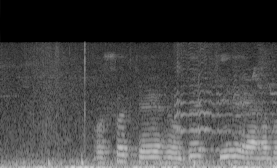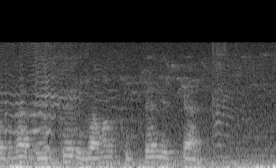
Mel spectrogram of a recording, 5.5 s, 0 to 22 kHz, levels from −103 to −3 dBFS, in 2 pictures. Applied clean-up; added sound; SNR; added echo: none; Insect; -4 dB; reverberation time 0.5 s.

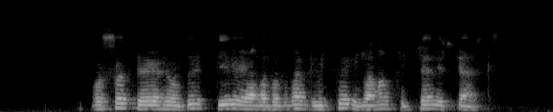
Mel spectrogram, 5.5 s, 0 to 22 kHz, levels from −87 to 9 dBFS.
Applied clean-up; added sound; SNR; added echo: neural mask model DeepFilterNet 3.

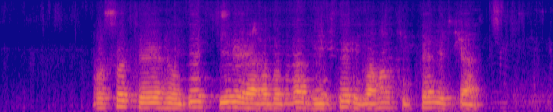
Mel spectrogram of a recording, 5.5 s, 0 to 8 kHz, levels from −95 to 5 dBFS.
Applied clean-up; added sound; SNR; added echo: neural separator model SepFormer DNS4.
